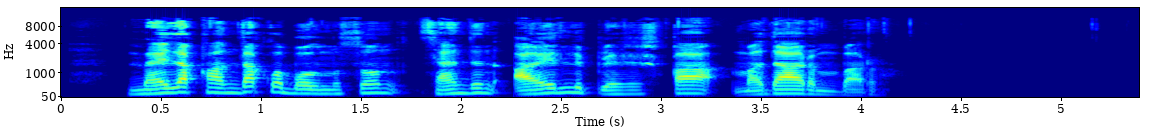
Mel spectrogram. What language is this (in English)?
Uyghur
